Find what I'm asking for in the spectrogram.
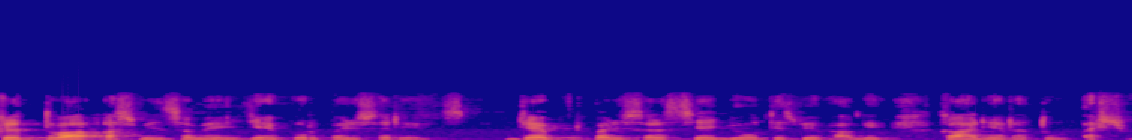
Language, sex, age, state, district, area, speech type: Sanskrit, male, 60+, Uttar Pradesh, Ayodhya, urban, spontaneous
